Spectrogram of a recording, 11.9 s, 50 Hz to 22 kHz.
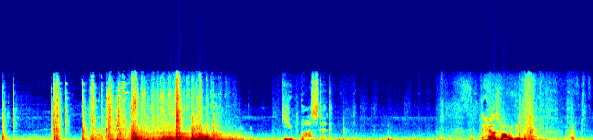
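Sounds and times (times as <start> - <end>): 
heavy rumbling slide of a door opening: 2.2 - 5.1
speech: 5.7 - 6.9, 9.8 - 10.8.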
